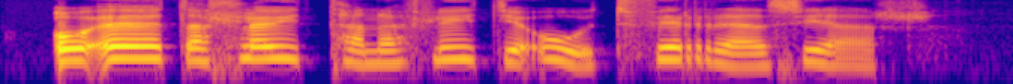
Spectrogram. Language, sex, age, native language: Icelandic, female, 13, Icelandic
